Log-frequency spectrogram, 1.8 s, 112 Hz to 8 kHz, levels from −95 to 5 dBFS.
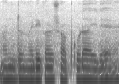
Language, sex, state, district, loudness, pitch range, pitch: Kannada, male, Karnataka, Mysore, -27 LUFS, 125-130 Hz, 130 Hz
